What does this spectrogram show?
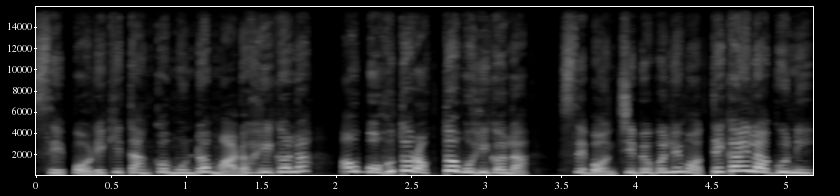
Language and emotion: Odia, fearful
